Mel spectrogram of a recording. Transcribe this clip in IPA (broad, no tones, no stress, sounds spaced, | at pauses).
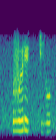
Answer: v ə ɾ e kː i o̯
